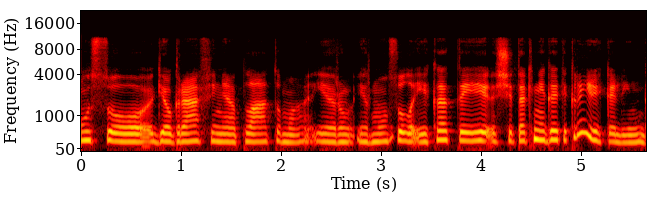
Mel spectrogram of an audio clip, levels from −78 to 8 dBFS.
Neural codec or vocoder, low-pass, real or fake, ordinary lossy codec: autoencoder, 48 kHz, 32 numbers a frame, DAC-VAE, trained on Japanese speech; 10.8 kHz; fake; Opus, 64 kbps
